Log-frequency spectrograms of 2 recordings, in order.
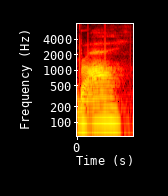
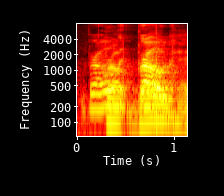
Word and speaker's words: brogue: Am I saying it right? Bra? – Brogue.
